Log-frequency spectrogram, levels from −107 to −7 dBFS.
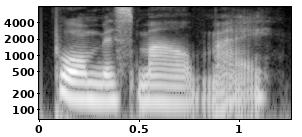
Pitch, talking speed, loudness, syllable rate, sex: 150 Hz, 140 wpm, -20 LUFS, 3.7 syllables/s, female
